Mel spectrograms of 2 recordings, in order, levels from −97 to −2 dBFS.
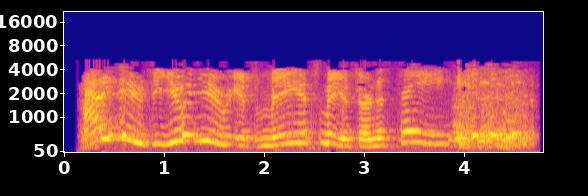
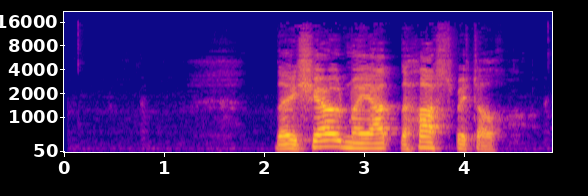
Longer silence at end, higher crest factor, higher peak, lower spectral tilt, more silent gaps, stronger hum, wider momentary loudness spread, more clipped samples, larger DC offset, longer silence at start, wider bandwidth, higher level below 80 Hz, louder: second, 0.05 s vs 0.55 s; second, 10 dB vs 18 dB; about the same, 0 dBFS vs -2 dBFS; about the same, -7 dB/octave vs -6 dB/octave; neither; neither; second, 5 LU vs 12 LU; first, 0.3% vs under 0.1%; first, 0.4% vs under 0.1%; second, 0.15 s vs 2.1 s; second, 5.4 kHz vs 14.5 kHz; first, -50 dBFS vs -62 dBFS; first, -10 LUFS vs -18 LUFS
